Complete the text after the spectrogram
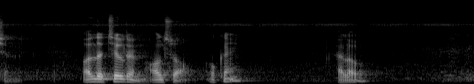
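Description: An elderly man speaks calmly and slowly into a nearby microphone.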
